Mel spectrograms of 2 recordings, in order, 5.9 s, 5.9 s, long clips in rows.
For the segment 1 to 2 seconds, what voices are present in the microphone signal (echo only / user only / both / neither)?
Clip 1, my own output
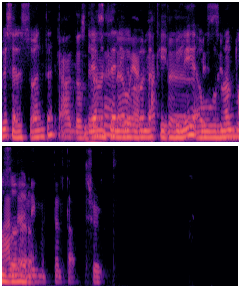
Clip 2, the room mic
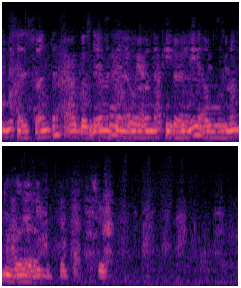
echo only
